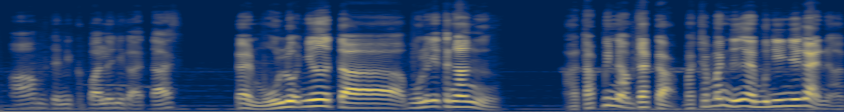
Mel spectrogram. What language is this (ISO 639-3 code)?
msa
